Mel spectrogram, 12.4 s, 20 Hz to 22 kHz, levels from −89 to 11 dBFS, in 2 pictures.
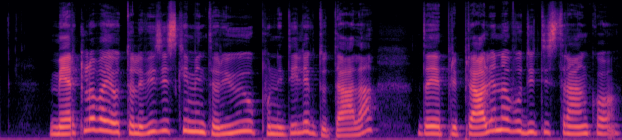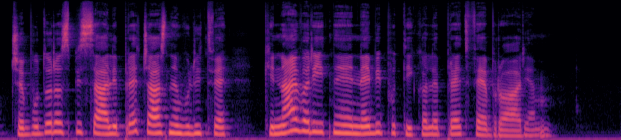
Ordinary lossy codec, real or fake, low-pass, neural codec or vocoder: none; real; none; none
